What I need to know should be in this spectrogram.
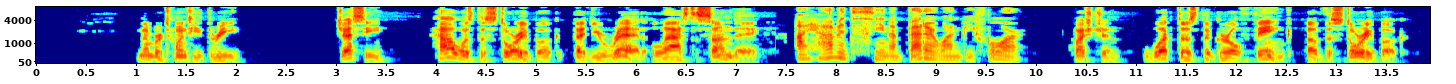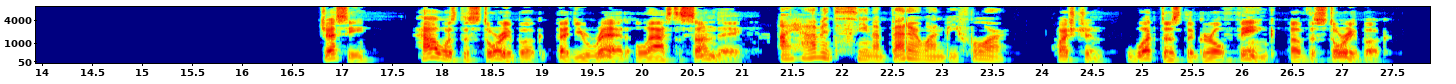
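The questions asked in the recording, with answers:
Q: What does the girl think of the storybook?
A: It's the best one she has read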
